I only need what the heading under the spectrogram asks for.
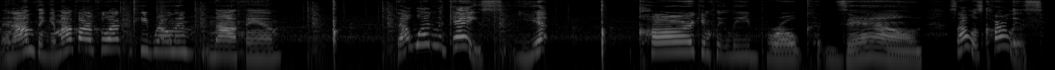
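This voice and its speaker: A woman's voice: medium pitch, fairly bright tone. A young woman hosting her own podcast from inside a car, chatty and slangy, a little congested from a lost voice. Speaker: podcast host. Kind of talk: casual solo podcast talk.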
